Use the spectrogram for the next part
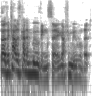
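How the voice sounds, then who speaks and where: A man's voice: mid-range voice, animated, rapid-fire, breathy edge. A man running a tabletop game as game master, describing scenes and ruling on actions.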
